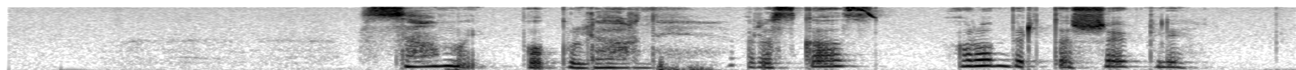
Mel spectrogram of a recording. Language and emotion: Russian, sad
